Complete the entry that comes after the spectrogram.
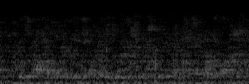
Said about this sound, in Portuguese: Olha o barulho do chuveiro aqui dos meninos.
